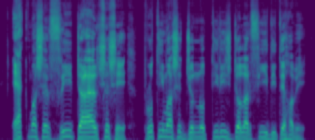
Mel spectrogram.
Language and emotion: Bengali, neutral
